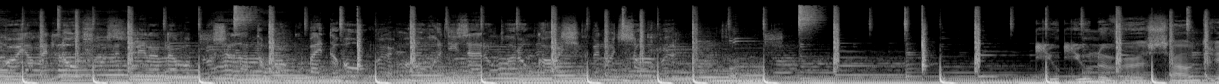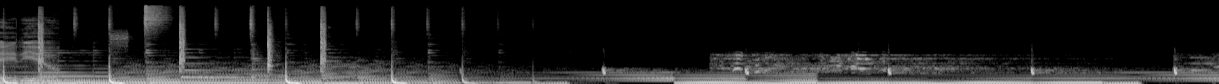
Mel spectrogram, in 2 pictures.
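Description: A Dutch rap song plays loudly with a steady, punchy beat and dense backing, then thins near the end into sustained synth tones as the track winds down.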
